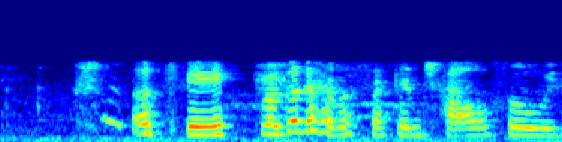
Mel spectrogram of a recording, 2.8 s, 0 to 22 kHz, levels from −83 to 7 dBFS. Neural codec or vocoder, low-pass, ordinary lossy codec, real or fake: none; 3.6 kHz; none; real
